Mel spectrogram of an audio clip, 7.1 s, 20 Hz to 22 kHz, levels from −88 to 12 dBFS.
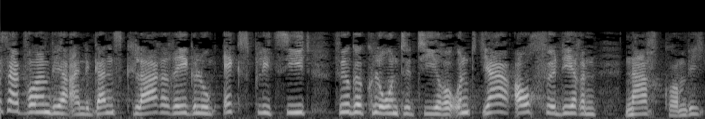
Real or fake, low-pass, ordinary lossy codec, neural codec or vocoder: real; 7.2 kHz; none; none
